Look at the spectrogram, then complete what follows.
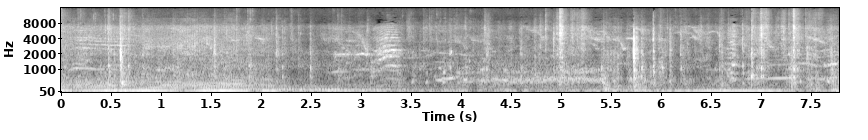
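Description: Chickens clucking and calling, with scattered clicks, over a steady low hum.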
